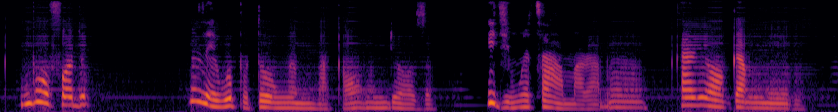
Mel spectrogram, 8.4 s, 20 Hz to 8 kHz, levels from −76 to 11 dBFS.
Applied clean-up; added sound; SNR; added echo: neural separator model SepFormer DNS4.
